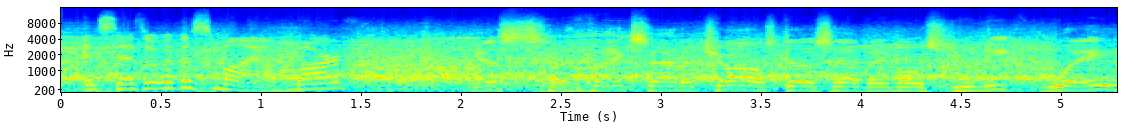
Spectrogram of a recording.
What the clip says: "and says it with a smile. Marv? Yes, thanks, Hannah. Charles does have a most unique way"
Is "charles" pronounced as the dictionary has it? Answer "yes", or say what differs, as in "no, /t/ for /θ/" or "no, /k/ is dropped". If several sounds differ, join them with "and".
yes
